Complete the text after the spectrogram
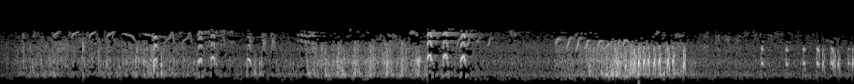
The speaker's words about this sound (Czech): Slípka zelenonohá patří k těm nemnoha ptačím druhům, podle jejich života bychom mohli sepsat téměř celou knihu různých typů partnerských svazků.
